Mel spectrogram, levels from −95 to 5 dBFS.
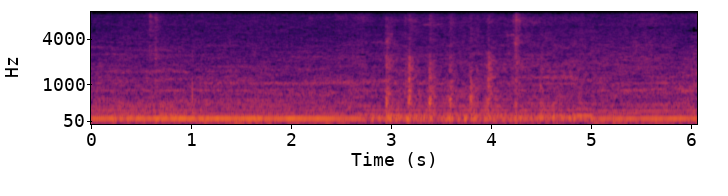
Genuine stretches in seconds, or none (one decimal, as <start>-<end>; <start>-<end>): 0.0-2.7; 5.0-6.1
